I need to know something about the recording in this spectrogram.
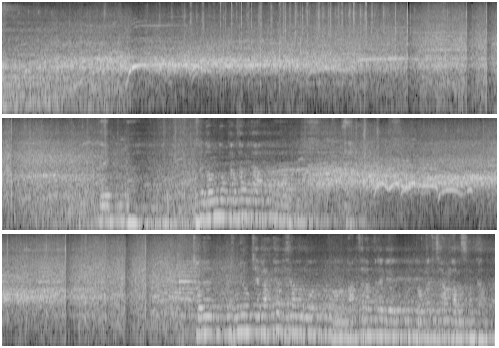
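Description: A crowd cheers and whistles in a large open stadium.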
